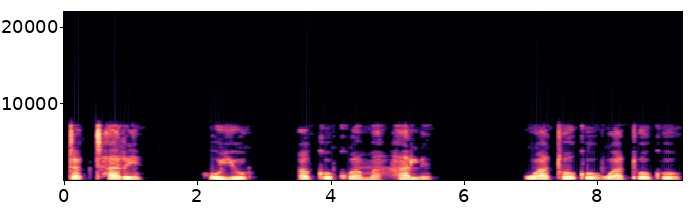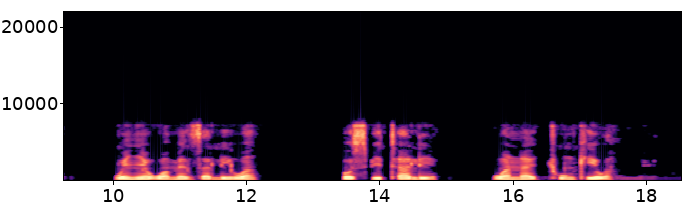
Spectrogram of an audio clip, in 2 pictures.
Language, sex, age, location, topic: Swahili, male, 36-49, Nakuru, health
